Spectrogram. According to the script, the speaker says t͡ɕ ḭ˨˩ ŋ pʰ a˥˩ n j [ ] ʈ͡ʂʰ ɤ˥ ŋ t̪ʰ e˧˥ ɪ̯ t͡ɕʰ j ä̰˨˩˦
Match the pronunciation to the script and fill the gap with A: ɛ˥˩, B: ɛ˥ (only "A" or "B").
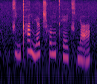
B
